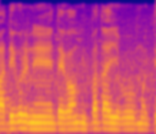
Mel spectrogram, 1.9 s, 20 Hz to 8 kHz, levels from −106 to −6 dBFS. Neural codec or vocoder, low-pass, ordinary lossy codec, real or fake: none; 7.2 kHz; none; real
